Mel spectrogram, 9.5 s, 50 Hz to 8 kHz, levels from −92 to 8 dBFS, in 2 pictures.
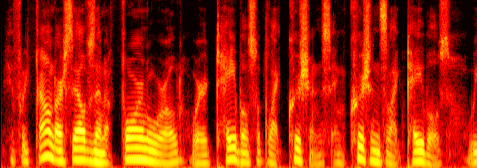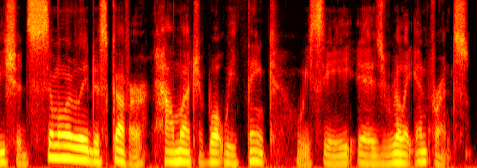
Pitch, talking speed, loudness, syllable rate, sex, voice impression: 125 Hz, 200 wpm, -19 LUFS, 5.7 syllables/s, male, very masculine, very adult-like, slightly old, very thick, slightly relaxed, powerful, bright, hard, clear, slightly fluent, slightly raspy, cool, very intellectual, slightly refreshing, very sincere, very calm, very mature, friendly, reassuring, very unique, elegant, wild, slightly sweet, lively, kind, slightly intense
